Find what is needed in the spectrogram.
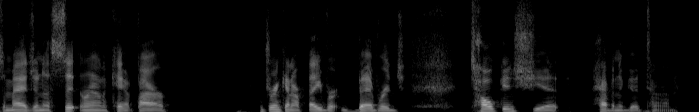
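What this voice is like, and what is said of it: Country accent. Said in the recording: “I'm country. I'm country as hell. Can't tell from my accent.”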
